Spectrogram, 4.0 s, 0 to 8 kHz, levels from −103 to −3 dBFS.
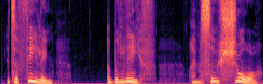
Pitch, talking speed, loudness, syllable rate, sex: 235 Hz, 105 wpm, -20 LUFS, 4.5 syllables/s, female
